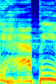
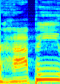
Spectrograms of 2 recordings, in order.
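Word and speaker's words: Hōpi: Do you say happy or hoppy? Like, you say hoppy.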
